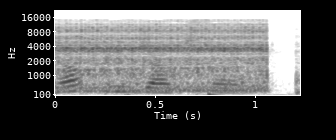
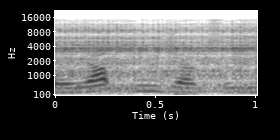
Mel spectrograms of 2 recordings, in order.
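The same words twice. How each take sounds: First: Yapmayacaksın dragged out slowly, each syllable stressed; firm slow yapmayacaksın, no shouting; slow stern scolding. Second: Said in the usual way. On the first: Real, not acted. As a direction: spell out yapmayacaksın slowly like a warning. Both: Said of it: "Diyor muyum kaç kere?".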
